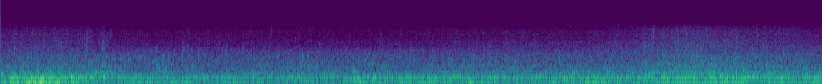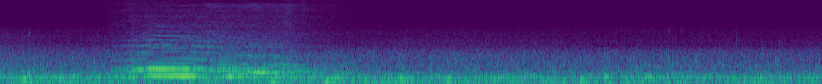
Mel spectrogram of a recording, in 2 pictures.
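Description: Water splashes and churns as a whale dives beneath the surface.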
